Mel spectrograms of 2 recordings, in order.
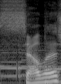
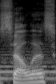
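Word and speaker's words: Celes: Now, it's possible that her name could be pronounced Cis, but I think that it's supposed to be more like Monica Celis the tennis player. So, that's what I'm going to go with.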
